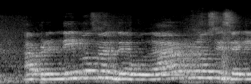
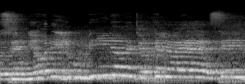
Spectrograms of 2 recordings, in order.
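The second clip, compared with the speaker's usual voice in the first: higher-pitched mock panic prayer; retold flustered plea; 4 semitones higher than usual. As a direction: plead as if caught without an answer. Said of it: "me quedé como loca y sin ideas".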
